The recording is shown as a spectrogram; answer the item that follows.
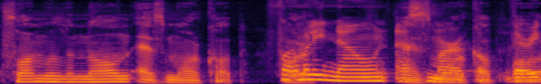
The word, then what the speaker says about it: Moorkop: speak about the project that you did around Moorkop. And maybe I'm mispronouncing it. So if you could perhaps tell me, how is it pronounced? Moorkop.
